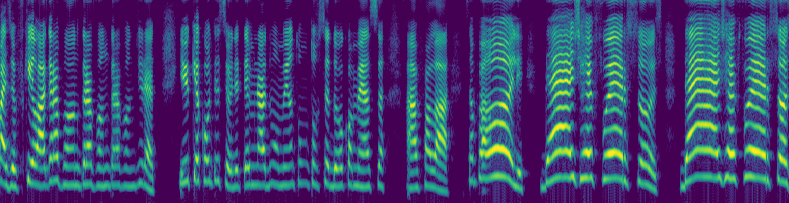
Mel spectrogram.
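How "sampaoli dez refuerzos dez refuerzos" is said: put-on loud, very slow, drawn-out yell. Retelling what a fan at the stadium yelled: imitating a fan shouting. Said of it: "gritando isso".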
